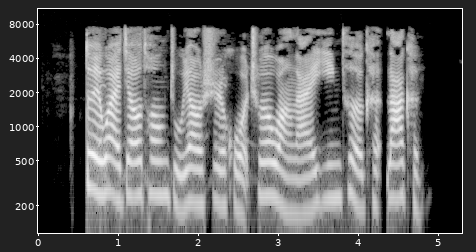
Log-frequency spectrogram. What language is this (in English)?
Chinese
